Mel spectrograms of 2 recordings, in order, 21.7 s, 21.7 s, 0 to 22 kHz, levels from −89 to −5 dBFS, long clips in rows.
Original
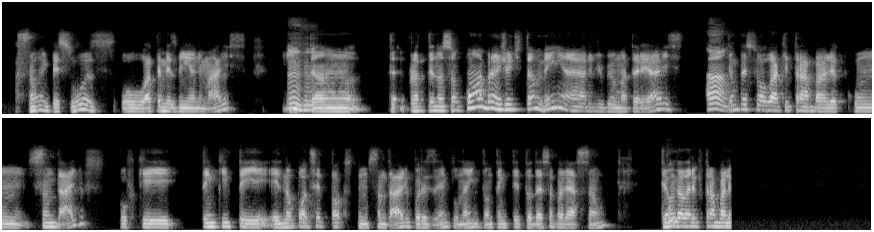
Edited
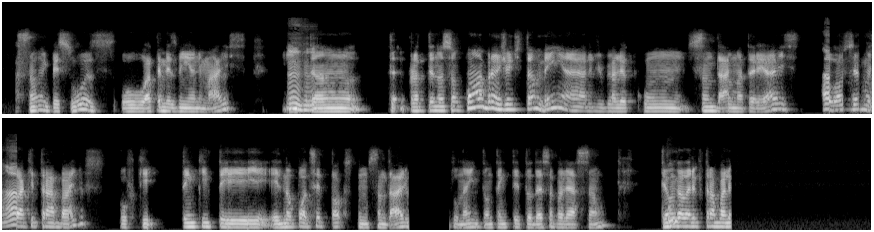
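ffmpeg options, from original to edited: -filter_complex "[0:a]asplit=11[s0][s1][s2][s3][s4][s5][s6][s7][s8][s9][s10];[s0]atrim=end=7.632[s11];[s1]atrim=start=10.258:end=11.712[s12];[s2]atrim=start=7.628:end=8.892[s13];[s3]atrim=start=8.888:end=9.612,asetpts=PTS-STARTPTS,areverse[s14];[s4]atrim=start=9.608:end=10.262[s15];[s5]atrim=start=11.708:end=12.692[s16];[s6]atrim=start=12.938:end=13.952[s17];[s7]atrim=start=12.688:end=12.942[s18];[s8]atrim=start=13.948:end=15.96,asetpts=PTS-STARTPTS,afade=t=out:st=2.008:d=0.004:c=hsin[s19];[s9]atrim=start=15.96:end=16.47,asetpts=PTS-STARTPTS,volume=0[s20];[s10]atrim=start=16.47,asetpts=PTS-STARTPTS,afade=t=in:d=0.004:c=hsin[s21];[s11][s12]acrossfade=d=0.004:c1=hsin:c2=hsin[s22];[s22][s13]acrossfade=d=0.004:c1=hsin:c2=hsin[s23];[s23][s14]acrossfade=d=0.004:c1=hsin:c2=hsin[s24];[s24][s15]acrossfade=d=0.004:c1=hsin:c2=hsin[s25];[s25][s16]acrossfade=d=0.004:c1=hsin:c2=hsin[s26];[s26][s17]acrossfade=d=0.004:c1=hsin:c2=hsin[s27];[s27][s18]acrossfade=d=0.004:c1=hsin:c2=hsin[s28];[s19][s20][s21]concat=n=3:v=0:a=1[s29];[s28][s29]acrossfade=d=0.004:c1=hsin:c2=hsin"

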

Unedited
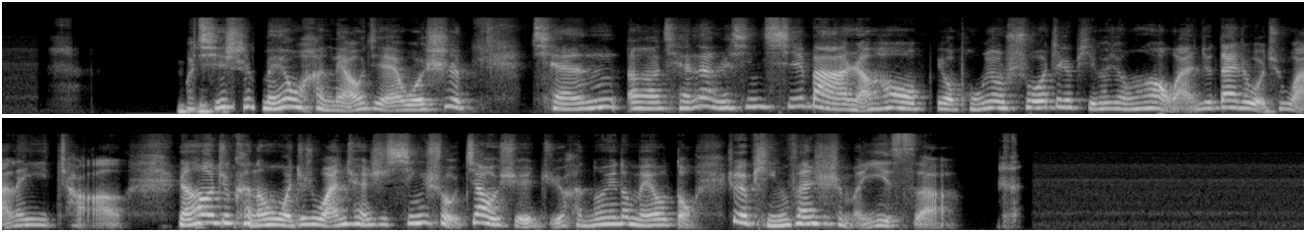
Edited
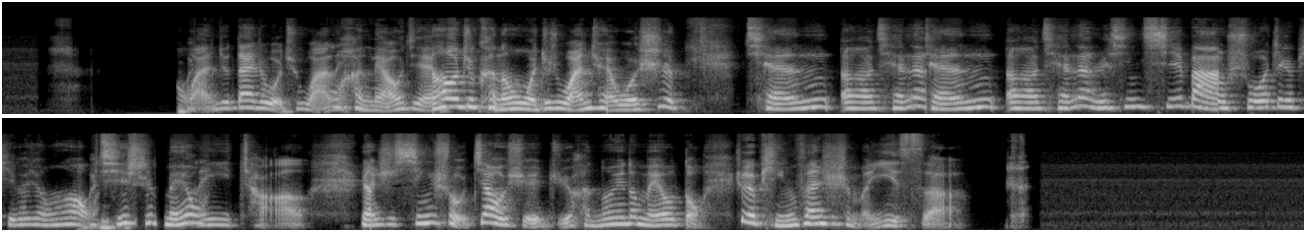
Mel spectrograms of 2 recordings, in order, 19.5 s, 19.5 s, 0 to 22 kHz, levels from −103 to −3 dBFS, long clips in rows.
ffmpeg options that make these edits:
-filter_complex "[0:a]asplit=10[s0][s1][s2][s3][s4][s5][s6][s7][s8][s9];[s0]atrim=end=1.47[s10];[s1]atrim=start=8.68:end=9.96[s11];[s2]atrim=start=2.14:end=2.942[s12];[s3]atrim=start=11.158:end=12.472[s13];[s4]atrim=start=2.938:end=5.332[s14];[s5]atrim=start=4.088:end=6.282[s15];[s6]atrim=start=7.458:end=8.84[s16];[s7]atrim=start=1.31:end=2.3[s17];[s8]atrim=start=9.8:end=11.162[s18];[s9]atrim=start=12.468[s19];[s10][s11]acrossfade=d=0.16:c1=tri:c2=tri[s20];[s20][s12]acrossfade=d=0.16:c1=tri:c2=tri[s21];[s21][s13]acrossfade=d=0.004:c1=hsin:c2=hsin[s22];[s22][s14]acrossfade=d=0.004:c1=hsin:c2=hsin[s23];[s23][s15]acrossfade=d=0.004:c1=hsin:c2=hsin[s24];[s24][s16]acrossfade=d=0.004:c1=hsin:c2=hsin[s25];[s25][s17]acrossfade=d=0.16:c1=tri:c2=tri[s26];[s26][s18]acrossfade=d=0.16:c1=tri:c2=tri[s27];[s27][s19]acrossfade=d=0.004:c1=hsin:c2=hsin"

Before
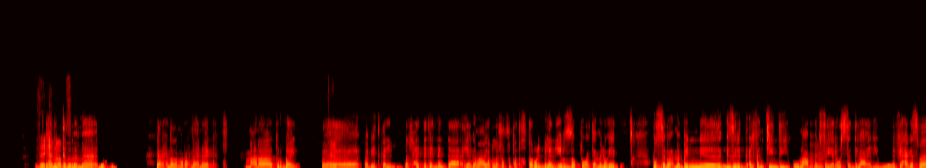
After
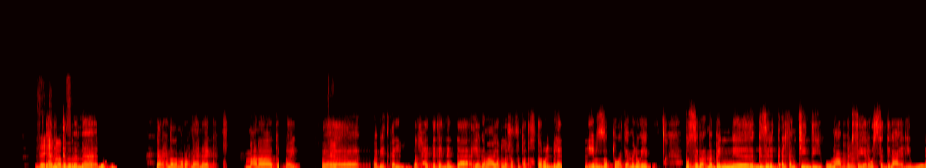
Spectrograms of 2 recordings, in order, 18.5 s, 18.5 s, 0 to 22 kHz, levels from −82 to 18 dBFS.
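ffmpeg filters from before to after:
-filter_complex "[0:a]asplit=9[s0][s1][s2][s3][s4][s5][s6][s7][s8];[s0]atrim=end=5.58,asetpts=PTS-STARTPTS,afade=t=out:st=5.576:d=0.004:c=hsin[s9];[s1]atrim=start=5.58:end=7.232,asetpts=PTS-STARTPTS,afade=t=in:d=0.28:c=qua[s10];[s2]atrim=start=7.198:end=7.232[s11];[s3]atrim=start=7.198:end=7.232[s12];[s4]atrim=start=7.198:end=7.232[s13];[s5]atrim=start=7.198:end=7.232[s14];[s6]atrim=start=7.198:end=7.232[s15];[s7]atrim=start=7.198:end=11.06,asetpts=PTS-STARTPTS,afade=t=out:st=3.858:d=0.004:c=hsin,apad=pad_dur=0.47[s16];[s8]atrim=start=11.06,asetpts=PTS-STARTPTS,afade=t=in:d=0.004:c=hsin[s17];[s9][s10]concat=n=2:v=0:a=1[s18];[s18][s11]acrossfade=d=0.004:c1=hsin:c2=hsin[s19];[s19][s12]acrossfade=d=0.004:c1=hsin:c2=hsin[s20];[s20][s13]acrossfade=d=0.004:c1=hsin:c2=hsin[s21];[s21][s14]acrossfade=d=0.004:c1=hsin:c2=hsin[s22];[s22][s15]acrossfade=d=0.004:c1=hsin:c2=hsin[s23];[s16][s17]concat=n=2:v=0:a=1[s24];[s23][s24]acrossfade=d=0.004:c1=hsin:c2=hsin"

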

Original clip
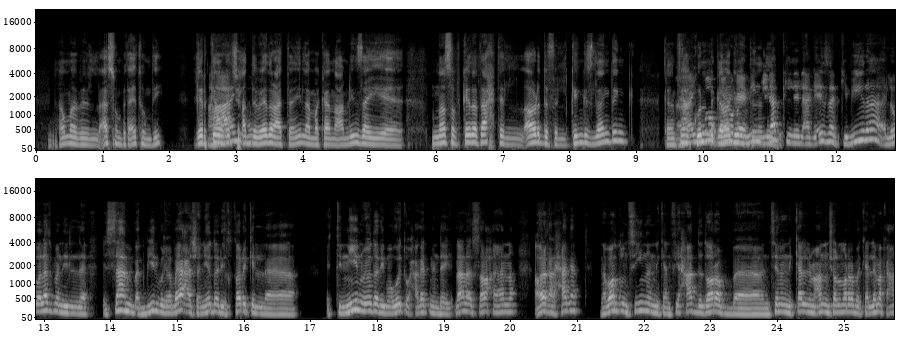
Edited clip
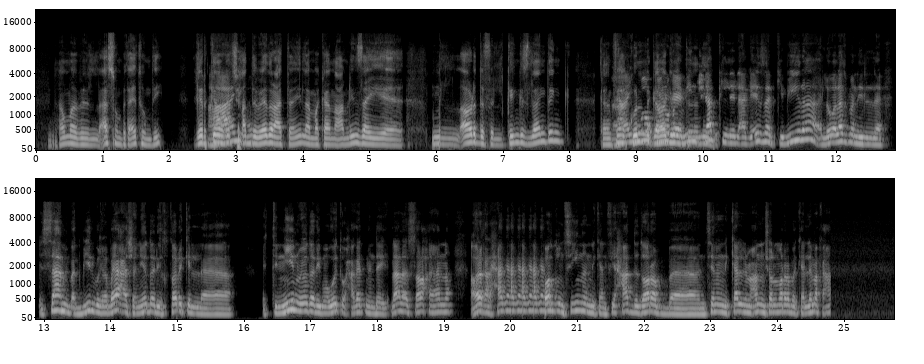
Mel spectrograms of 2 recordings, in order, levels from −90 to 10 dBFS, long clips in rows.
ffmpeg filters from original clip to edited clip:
-filter_complex "[0:a]asplit=6[s0][s1][s2][s3][s4][s5];[s0]atrim=end=6.052[s6];[s1]atrim=start=7.008:end=20.972[s7];[s2]atrim=start=20.798:end=20.972[s8];[s3]atrim=start=20.798:end=20.972[s9];[s4]atrim=start=20.798:end=20.972[s10];[s5]atrim=start=21.478[s11];[s6][s7]acrossfade=d=0.004:c1=hsin:c2=hsin[s12];[s12][s8]acrossfade=d=0.004:c1=hsin:c2=hsin[s13];[s13][s9]acrossfade=d=0.004:c1=hsin:c2=hsin[s14];[s14][s10]acrossfade=d=0.004:c1=hsin:c2=hsin[s15];[s15][s11]acrossfade=d=0.004:c1=hsin:c2=hsin"

